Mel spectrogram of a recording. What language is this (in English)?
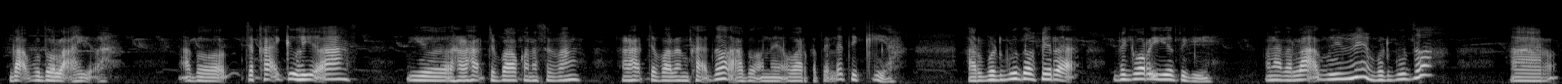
Santali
